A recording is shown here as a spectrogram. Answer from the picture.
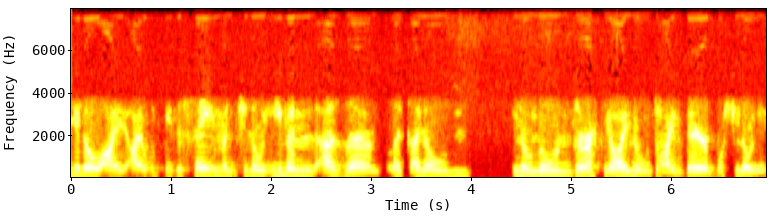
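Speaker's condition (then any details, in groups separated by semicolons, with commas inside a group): Cleft palate; congenital, prosthetic limb since 12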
